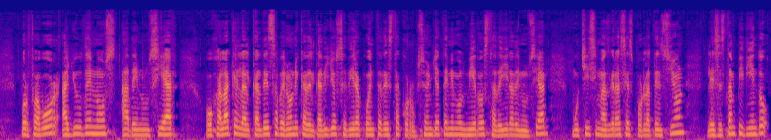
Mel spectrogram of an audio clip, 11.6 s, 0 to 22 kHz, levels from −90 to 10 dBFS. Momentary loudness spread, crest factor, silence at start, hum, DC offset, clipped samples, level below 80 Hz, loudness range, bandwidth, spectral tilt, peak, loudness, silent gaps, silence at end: 7 LU; 20 dB; 0.35 s; none; under 0.1%; under 0.1%; -48 dBFS; 3 LU; 16.5 kHz; -6 dB/octave; -2 dBFS; -21 LUFS; none; 0.05 s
